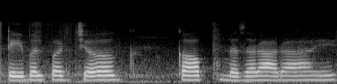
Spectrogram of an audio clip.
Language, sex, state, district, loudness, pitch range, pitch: Hindi, female, Himachal Pradesh, Shimla, -16 LUFS, 190-205 Hz, 200 Hz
